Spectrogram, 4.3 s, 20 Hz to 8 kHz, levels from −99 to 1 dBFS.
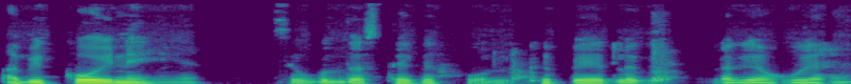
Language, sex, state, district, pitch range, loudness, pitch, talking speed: Hindi, male, Bihar, Sitamarhi, 110-120 Hz, -23 LUFS, 115 Hz, 195 wpm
